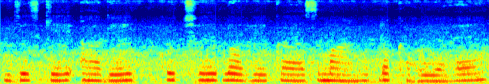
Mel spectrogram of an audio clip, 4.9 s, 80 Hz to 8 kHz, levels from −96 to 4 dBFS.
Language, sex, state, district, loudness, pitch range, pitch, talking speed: Hindi, female, Punjab, Pathankot, -16 LUFS, 210-225 Hz, 215 Hz, 110 wpm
